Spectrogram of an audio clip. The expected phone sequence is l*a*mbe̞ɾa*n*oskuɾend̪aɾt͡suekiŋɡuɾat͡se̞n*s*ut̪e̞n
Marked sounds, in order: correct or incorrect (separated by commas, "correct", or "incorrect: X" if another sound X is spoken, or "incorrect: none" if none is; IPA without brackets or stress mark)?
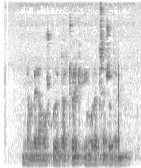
correct, incorrect: m, correct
